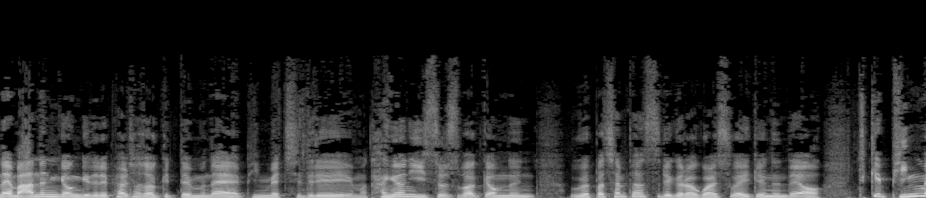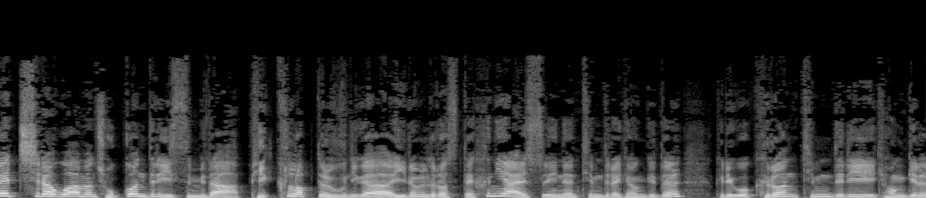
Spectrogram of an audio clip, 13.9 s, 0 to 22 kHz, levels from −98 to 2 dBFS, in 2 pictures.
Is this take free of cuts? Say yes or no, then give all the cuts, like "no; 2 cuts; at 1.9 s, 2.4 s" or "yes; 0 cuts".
yes; 0 cuts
